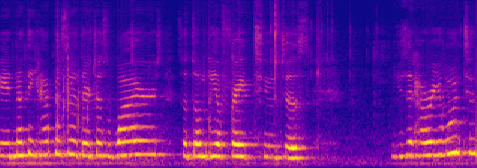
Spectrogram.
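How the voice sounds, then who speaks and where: A woman speaks at a moderate pace with a high pitch. Room echo is audible. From Los Angeles, US (born in Mexico). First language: Spanish. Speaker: YouTuber. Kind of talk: tutorial. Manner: casual, halting.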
